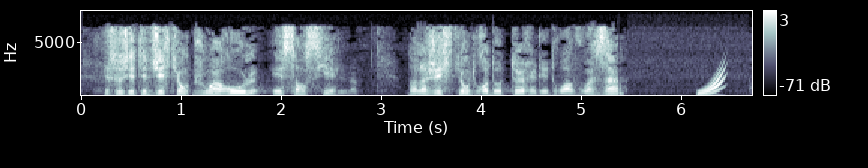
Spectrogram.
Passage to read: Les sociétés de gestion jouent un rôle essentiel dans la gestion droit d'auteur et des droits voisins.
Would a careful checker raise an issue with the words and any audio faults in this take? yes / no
yes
